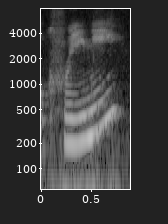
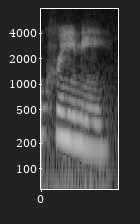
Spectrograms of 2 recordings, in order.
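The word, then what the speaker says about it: creemee: And so I got to try a maple creamy. Do you guys know what that is? It's spelled C R E E M E E.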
